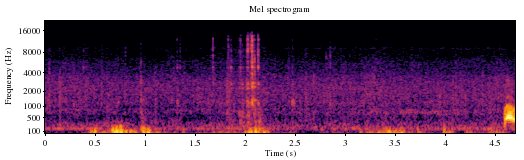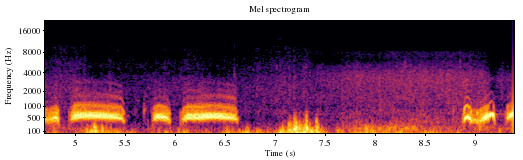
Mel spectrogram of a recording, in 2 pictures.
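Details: Medium-voiced zebra dove kept as a decoy to lure wild doves into a trap enclosure, giving a run of rolling purred coos and a final clipped double note over low rumbling noise.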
